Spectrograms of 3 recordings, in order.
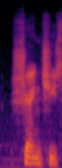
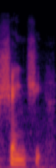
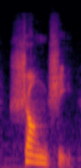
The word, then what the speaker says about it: Shang-Chi: Shang-Chi's father. I keep saying it wrong. Not Shang-Chi. Shang-Chi.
